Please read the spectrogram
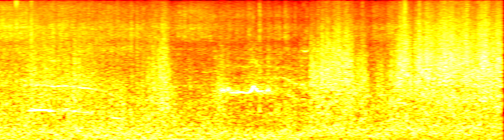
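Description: Heavy wind rushing over the microphone of a front-row rider on a Bolliger & Mabillard inverted coaster train at speed, with the train's steady rumble on the steel track underneath.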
